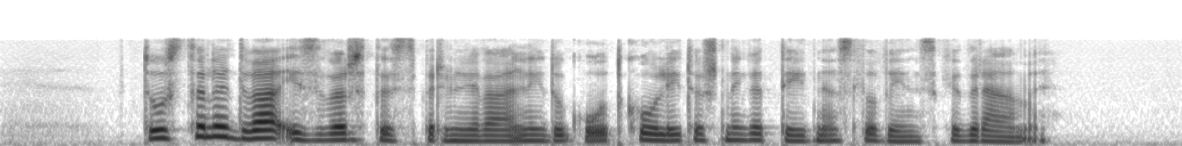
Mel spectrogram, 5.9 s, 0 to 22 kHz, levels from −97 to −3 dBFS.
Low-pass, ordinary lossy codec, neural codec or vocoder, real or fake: 7.2 kHz; none; codec, 16 kHz, 2 kbps, FunCodec, trained on Chinese and English, 25 frames a second; fake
